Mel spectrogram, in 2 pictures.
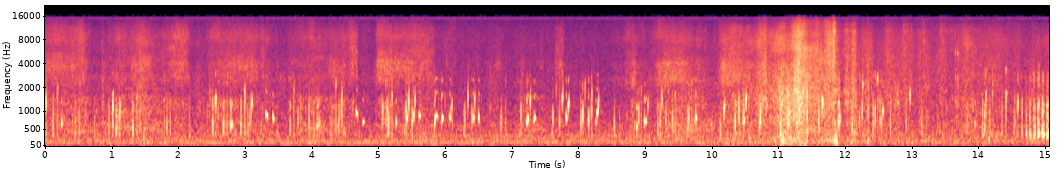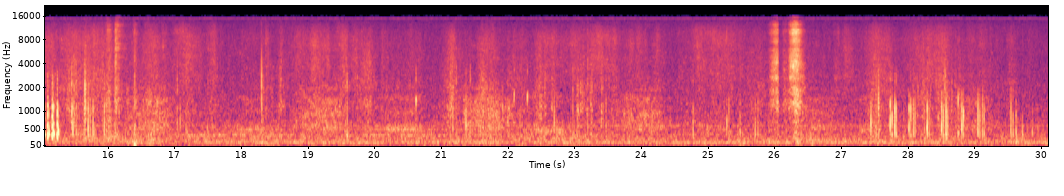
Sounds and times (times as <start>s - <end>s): Patter: 0.0s - 30.1s.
